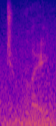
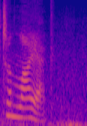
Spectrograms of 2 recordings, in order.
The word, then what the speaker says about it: Tunlayak: Alright, let's talk to Toon Lake. It's Tunlayak, the navigator.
